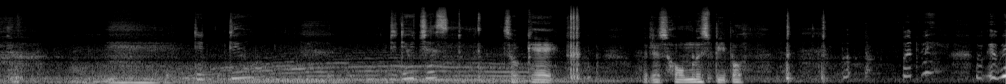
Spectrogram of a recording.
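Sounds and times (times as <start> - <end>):
new car engine rumbling and revving while driving: 0.0 - 7.0
speech: 2.0 - 2.5, 4.0 - 5.8, 6.4 - 7.6.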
